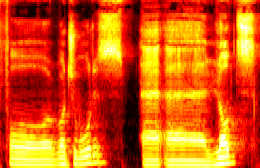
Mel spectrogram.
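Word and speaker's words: Łódź: Roger Waters uh uh lods or wads I think it's pronounced in Poland another concert I was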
